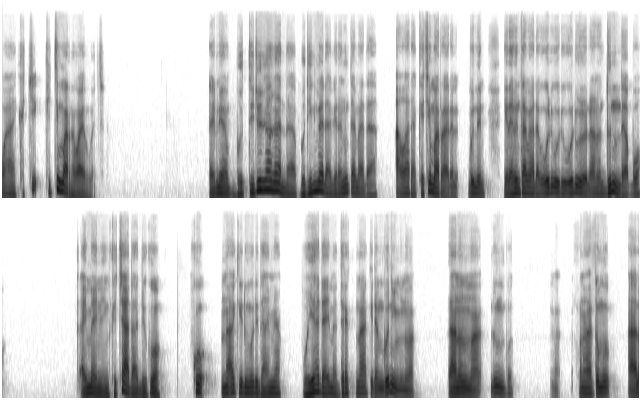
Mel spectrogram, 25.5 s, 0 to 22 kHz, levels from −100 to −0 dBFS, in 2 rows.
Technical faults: none

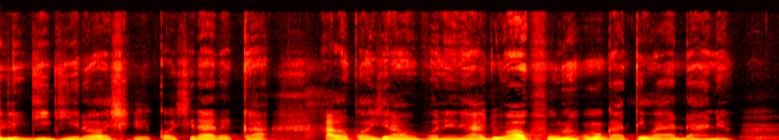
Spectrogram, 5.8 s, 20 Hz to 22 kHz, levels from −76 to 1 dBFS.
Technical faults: none

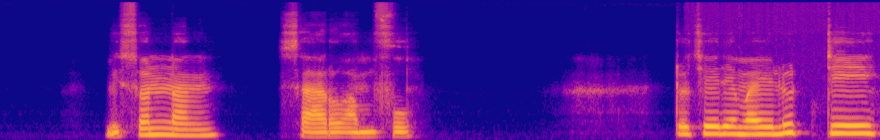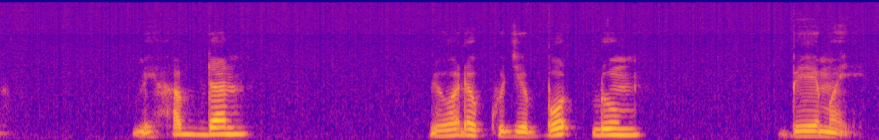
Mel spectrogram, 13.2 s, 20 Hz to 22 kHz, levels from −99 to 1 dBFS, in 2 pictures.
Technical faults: unreliable data bit

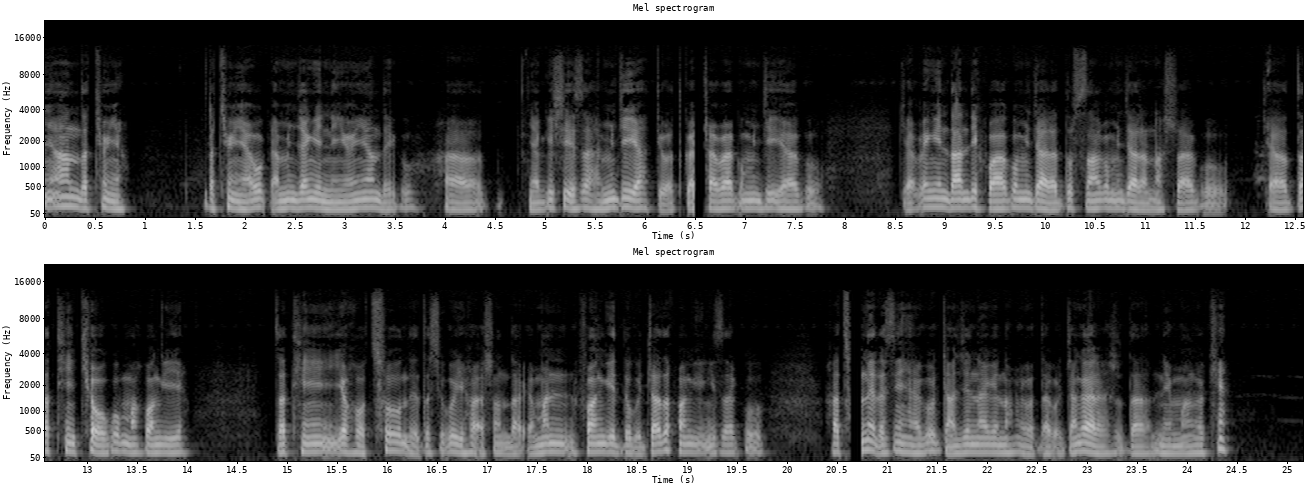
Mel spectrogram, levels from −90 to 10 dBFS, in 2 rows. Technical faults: AAC frame loss with muting

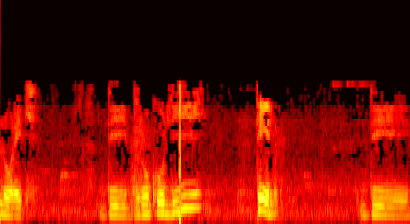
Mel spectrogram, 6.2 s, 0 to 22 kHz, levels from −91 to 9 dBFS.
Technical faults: MP3 compression; uninitialised buffer

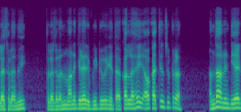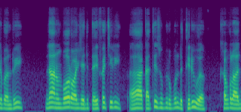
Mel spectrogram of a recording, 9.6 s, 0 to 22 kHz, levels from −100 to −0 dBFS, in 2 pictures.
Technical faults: corrupt frame decoded

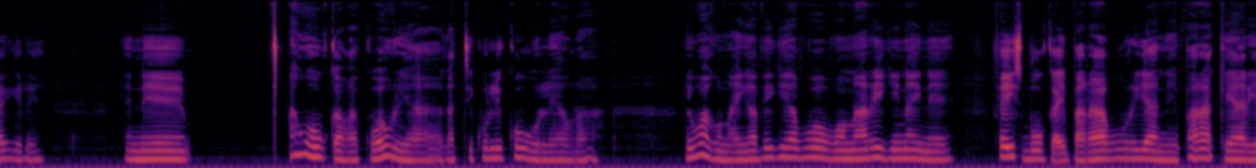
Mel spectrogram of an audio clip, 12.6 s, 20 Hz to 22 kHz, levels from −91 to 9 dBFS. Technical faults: none

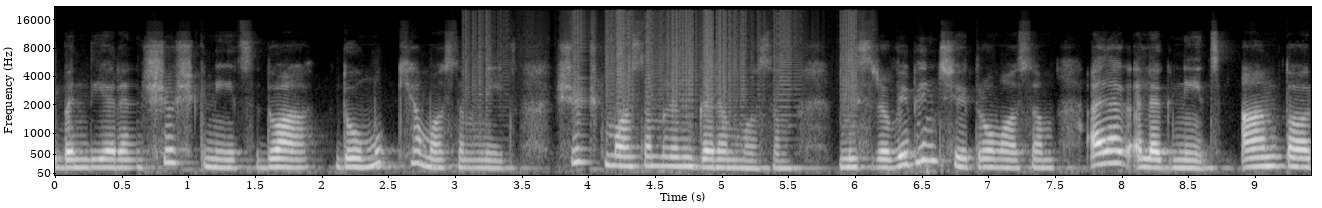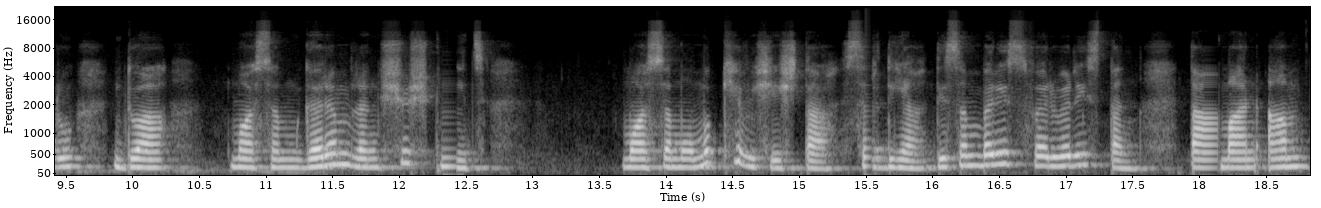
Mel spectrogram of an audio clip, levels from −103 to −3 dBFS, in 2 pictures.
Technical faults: burst of packet loss; filter restarted on every block; short concealed packet loss

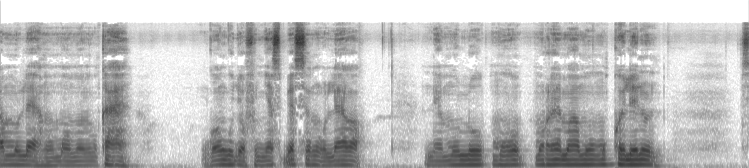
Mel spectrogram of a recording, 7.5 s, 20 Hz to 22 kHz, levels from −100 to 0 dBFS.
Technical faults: none

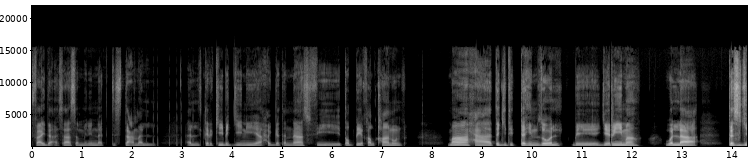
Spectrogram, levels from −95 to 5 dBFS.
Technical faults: GSM signalling bursts; automatic gain rising

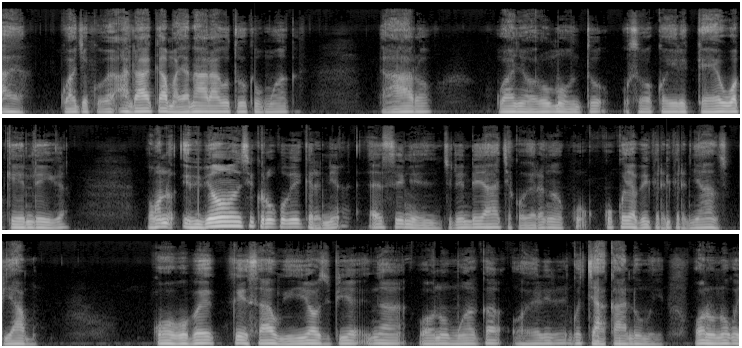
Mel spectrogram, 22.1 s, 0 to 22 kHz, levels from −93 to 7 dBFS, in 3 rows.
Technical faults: CD skip; loud pop

